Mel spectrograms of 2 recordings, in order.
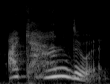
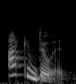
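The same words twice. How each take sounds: First: The word can is full and stressed. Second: The word can is reduced and unstressed. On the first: "when we really want to emphasize that it's true" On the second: "often reduced when spoken quickly"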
